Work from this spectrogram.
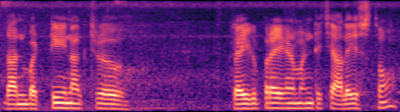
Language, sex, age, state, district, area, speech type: Telugu, male, 18-30, Andhra Pradesh, East Godavari, urban, spontaneous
